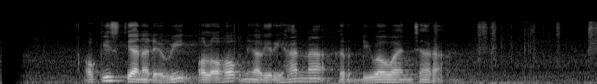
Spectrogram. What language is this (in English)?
Sundanese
